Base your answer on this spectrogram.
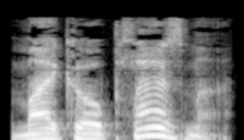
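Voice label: "mycoplasma", British English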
